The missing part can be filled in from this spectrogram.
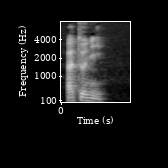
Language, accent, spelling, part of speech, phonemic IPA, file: French, France, atonie, noun, /a.tɔ.ni/, LL-Q150 (fra)-atonie.wav
- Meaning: sluggishness, apathy; lifelessness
